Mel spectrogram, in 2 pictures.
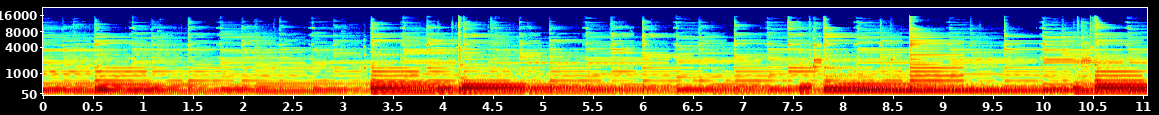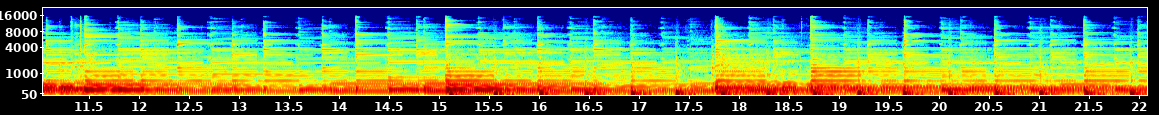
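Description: Background music on strummed acoustic guitar; a steady low beat joins about two-thirds of the way through, at roughly two beats a second.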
